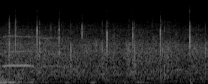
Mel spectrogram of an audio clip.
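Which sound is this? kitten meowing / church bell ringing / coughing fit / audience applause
audience applause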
